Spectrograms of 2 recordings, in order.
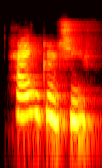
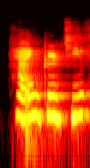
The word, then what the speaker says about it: handkerchief: Handkerchief, Handkerchief, so D is silent.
